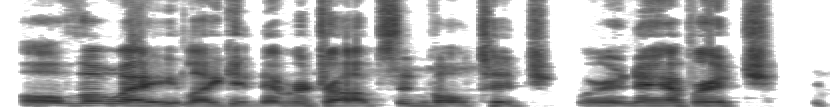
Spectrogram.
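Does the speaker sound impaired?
Yes: Parkinson's disease, young onset; diagnosed at 35, deep brain stimulation implant, non-rechargeable battery.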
